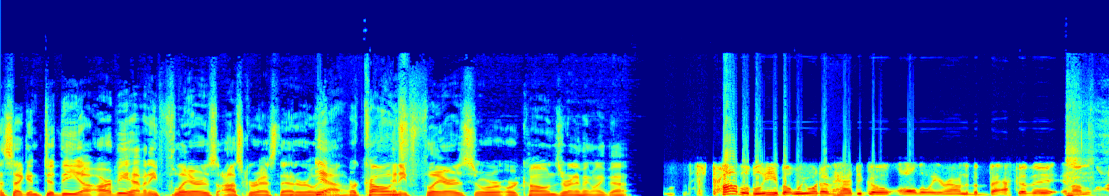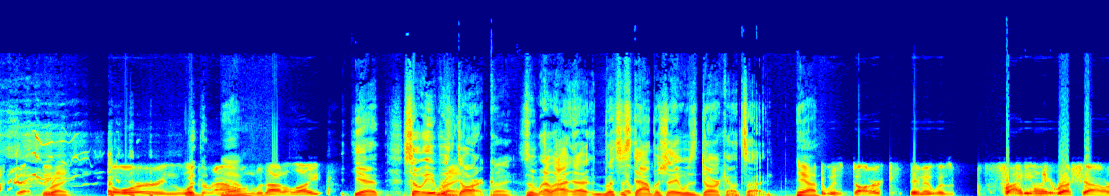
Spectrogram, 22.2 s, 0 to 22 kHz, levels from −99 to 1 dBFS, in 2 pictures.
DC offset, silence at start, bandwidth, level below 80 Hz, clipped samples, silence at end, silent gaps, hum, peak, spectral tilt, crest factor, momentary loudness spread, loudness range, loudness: under 0.1%; 0 s; 14.5 kHz; -44 dBFS; under 0.1%; 0 s; 6.54-6.59 s; none; 0 dBFS; -5.5 dB/octave; 16 dB; 7 LU; 3 LU; -16 LUFS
